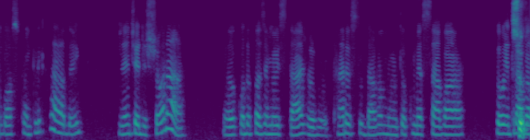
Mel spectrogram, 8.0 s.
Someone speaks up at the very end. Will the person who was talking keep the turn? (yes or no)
yes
